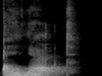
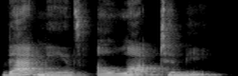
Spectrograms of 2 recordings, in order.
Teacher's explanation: remember to link the uh sound to lot so you say a lot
